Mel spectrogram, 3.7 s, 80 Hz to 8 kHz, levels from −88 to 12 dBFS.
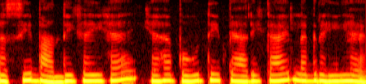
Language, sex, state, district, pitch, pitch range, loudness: Hindi, female, Delhi, New Delhi, 205 Hz, 195-215 Hz, -10 LUFS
